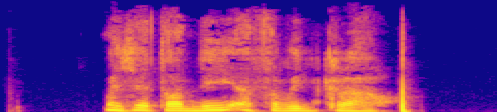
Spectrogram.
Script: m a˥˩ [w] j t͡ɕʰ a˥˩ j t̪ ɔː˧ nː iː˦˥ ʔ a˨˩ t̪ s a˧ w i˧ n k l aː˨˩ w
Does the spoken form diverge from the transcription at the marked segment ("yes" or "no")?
yes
